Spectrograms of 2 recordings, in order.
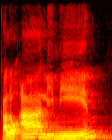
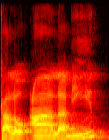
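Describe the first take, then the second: First: Alimin drawn out slowly with i vowels. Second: Alamin drawn out slowly with open a vowels. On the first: Teacher shows the wrong reading to the class. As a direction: stretch alimin, clear i sounds. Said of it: "itu artinya orang-orang yang alim". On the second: Teacher shows the right reading to the class. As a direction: stretch alamin, clear a sounds. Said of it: "itu nanti alam". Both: Shown as a demonstration.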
